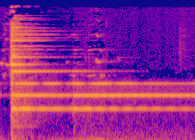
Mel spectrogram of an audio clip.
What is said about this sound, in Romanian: Este clopotul care anunța recreația copiilor? Da.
